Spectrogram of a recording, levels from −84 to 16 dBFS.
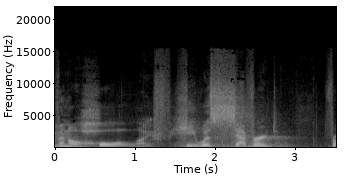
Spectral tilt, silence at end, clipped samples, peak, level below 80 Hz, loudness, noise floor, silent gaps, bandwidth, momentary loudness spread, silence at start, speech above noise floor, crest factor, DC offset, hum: -3.5 dB/octave; 0 s; under 0.1%; -6 dBFS; -56 dBFS; -24 LUFS; -49 dBFS; none; 15.5 kHz; 12 LU; 0 s; 25 dB; 18 dB; under 0.1%; none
